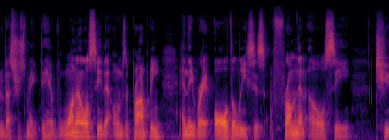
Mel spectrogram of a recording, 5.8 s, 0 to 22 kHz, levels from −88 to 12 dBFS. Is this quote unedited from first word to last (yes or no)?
yes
